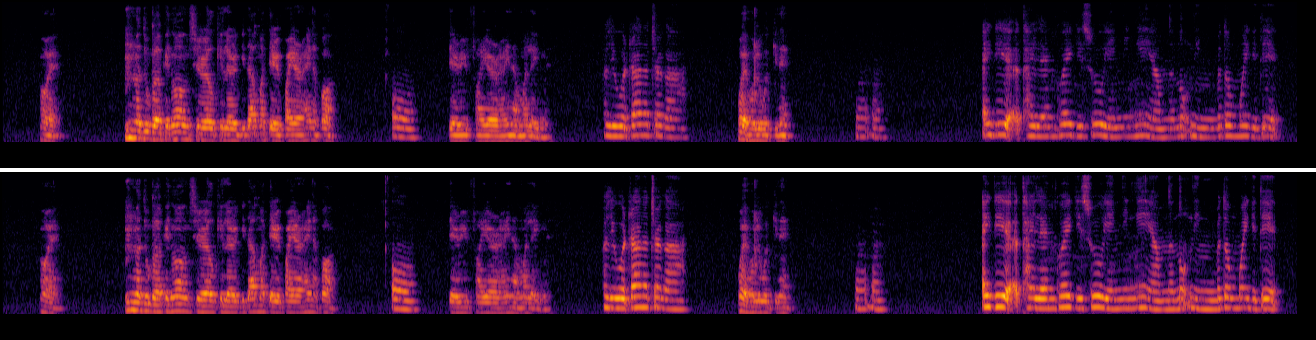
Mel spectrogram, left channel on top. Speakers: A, on the left; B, on the right.
A: ꯍꯣꯏ꯫ ꯑꯗꯨꯒ ꯀꯩꯅꯣ ꯁꯦꯔꯦꯜ ꯀꯤꯂꯔꯒꯤꯗ ꯑꯃ ꯇꯦꯔꯤꯐꯌꯔ ꯍꯥꯏꯅꯀꯣ꯫
B: ꯑꯣ
A: ꯇꯦꯔꯤꯐꯥꯏꯌꯔ ꯍꯥꯏꯅ ꯑꯃ ꯂꯩꯃꯦ꯫
B: ꯍꯣꯂꯤꯋꯨꯗꯔꯥ ꯅꯠꯇ꯭ꯔꯒ
A: ꯍꯣꯏ ꯍꯣꯂꯤꯋꯨꯠꯀꯤꯅꯦ꯫
B: ꯑꯣ ꯑꯥ꯫
A: <inaudible>
B: ꯑꯩꯗꯤ ꯊꯥꯏꯂꯦꯟ ꯈꯣꯏꯒꯤꯁꯨ ꯌꯦꯡꯅꯤꯡꯉꯤ ꯌꯥꯝꯅ ꯅꯣꯛꯅꯤꯡꯕꯗꯣ ꯃꯣꯏꯒꯤꯗꯤ꯫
